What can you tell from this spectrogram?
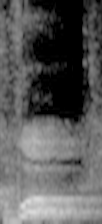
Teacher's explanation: फिर बात करते हैं उच्चारण स्थान के आखिरी भेद, जो कि हमारे पास है दंतोष्ठ। दंत और ओष्ठ से उच्चारित होने वाली ध्वनि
